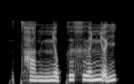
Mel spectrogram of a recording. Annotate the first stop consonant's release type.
aspirated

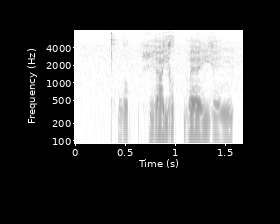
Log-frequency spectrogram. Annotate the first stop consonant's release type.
aspirated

